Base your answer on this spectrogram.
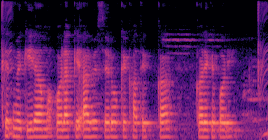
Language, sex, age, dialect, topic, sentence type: Bhojpuri, male, <18, Southern / Standard, agriculture, question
